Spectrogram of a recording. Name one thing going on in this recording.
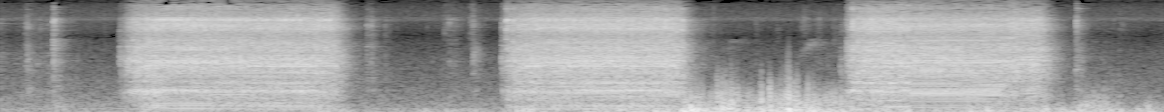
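A power drill whirs in three short bursts.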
